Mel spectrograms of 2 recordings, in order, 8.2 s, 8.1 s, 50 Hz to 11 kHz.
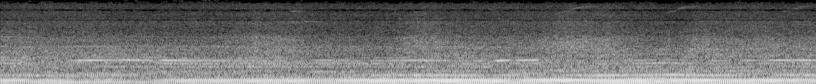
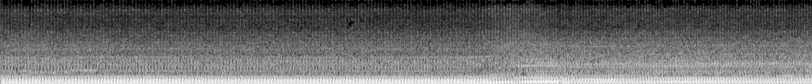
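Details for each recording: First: Case 1816C skid steer after sitting 10+ years in a barn: steady low diesel drone holding an even beat as it pulls away under its own power, no knocks or grinding, running healthy. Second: Case 1816C skid steer sat 10+ years, first run: steady low engine drone, then a brief dip and rough tone change as drive is engaged; it tried to move but sounded starved, owner suspects hydraulic oil drained out.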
